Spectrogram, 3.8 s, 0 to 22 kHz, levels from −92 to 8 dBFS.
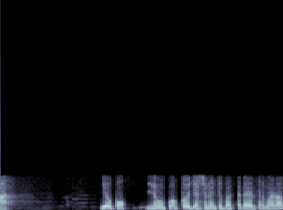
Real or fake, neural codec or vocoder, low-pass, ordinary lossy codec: fake; codec, 16 kHz, 0.5 kbps, FunCodec, trained on Chinese and English, 25 frames a second; 3.6 kHz; none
